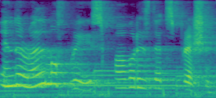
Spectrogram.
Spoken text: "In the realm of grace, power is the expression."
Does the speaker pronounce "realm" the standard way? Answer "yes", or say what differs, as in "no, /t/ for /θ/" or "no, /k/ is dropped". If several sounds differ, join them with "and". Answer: yes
